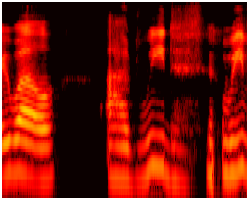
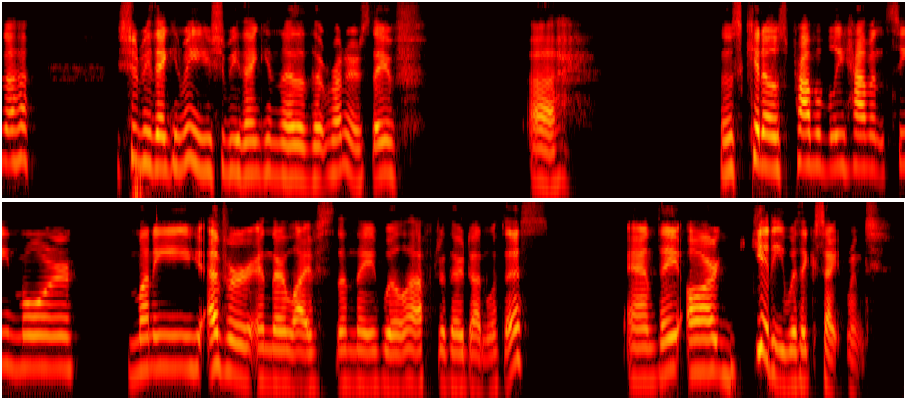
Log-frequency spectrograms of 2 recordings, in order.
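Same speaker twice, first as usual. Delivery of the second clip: talking through little giggles. Voicing a character who has just been thanked: giggling while speaking. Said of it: "she giggles and goes".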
